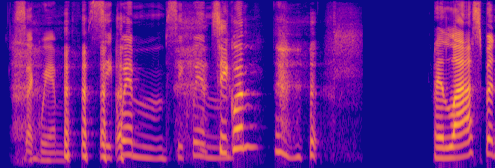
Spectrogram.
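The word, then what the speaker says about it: Sequim: another one that is commonly pronounced because it is spelled sequum sequum squim squim squim and last but not least the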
